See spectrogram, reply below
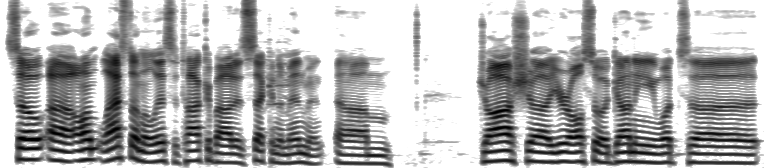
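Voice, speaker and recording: A man's voice: mid-range voice, fairly even intonation, unhurried, a bit bright, clean tone. An American man co-hosting a podcast, chatting casually with wry, joking asides. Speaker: podcast co-host. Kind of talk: casual chat.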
